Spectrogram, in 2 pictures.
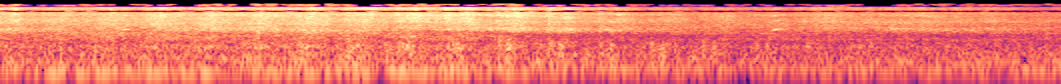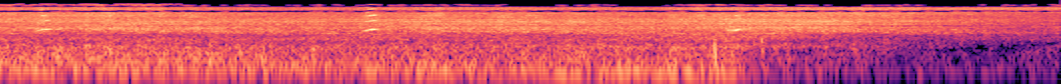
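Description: Tank cars and covered hoppers of a Union Pacific freight train rolling past close by: a steady rumble and clatter of steel wheels on the rails. The low rumble falls away sharply about nine seconds in.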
